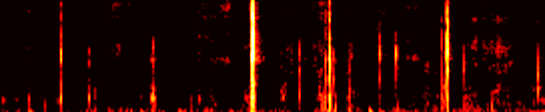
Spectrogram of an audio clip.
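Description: Long nails tap and scratch the red plastic cap of a small labeled plastic condiment bottle. The result is a quiet run of sharp, dry clicks and brief scraping ticks with bright edges. A few taps stand out louder than the rest.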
